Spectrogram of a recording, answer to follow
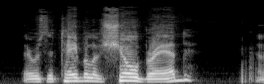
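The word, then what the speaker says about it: shewbread: was the table of showbread and that's spelled s-h-e-w but don't call it shoe bread it's show bread there was the lamb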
